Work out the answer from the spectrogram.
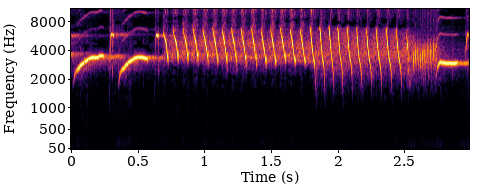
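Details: Short burst from a Belgian canary tutor bird: two rising whistles, then a rapid pulsing trill of evenly spaced notes lasting about two seconds, finishing with a level held whistle.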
